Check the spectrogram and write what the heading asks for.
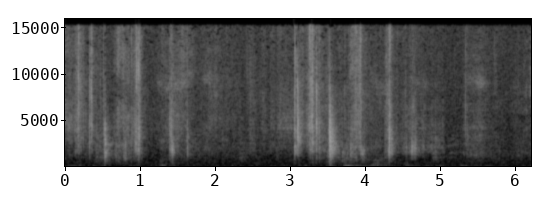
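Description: Pages of a glossy magazine being turned and handled: two short spells of paper rustling and flicking, one just after the start and one about three seconds in.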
